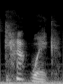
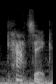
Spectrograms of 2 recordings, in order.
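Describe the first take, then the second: First: The W of the ending is pronounced. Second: The W of the ending is left out. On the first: "pronounced Wick" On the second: "it's Ick, it omits the W"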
